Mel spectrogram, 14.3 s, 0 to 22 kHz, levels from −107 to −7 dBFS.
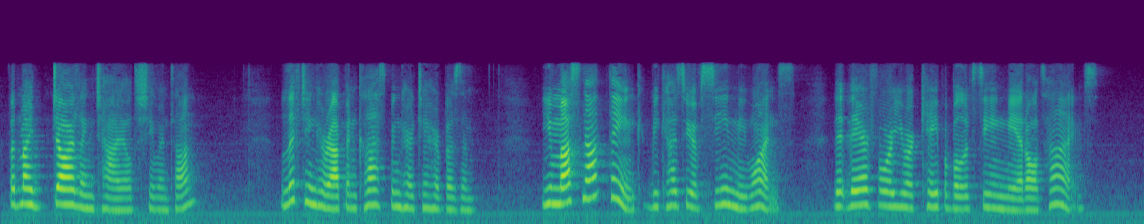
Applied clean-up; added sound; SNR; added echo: none; none; none; none.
